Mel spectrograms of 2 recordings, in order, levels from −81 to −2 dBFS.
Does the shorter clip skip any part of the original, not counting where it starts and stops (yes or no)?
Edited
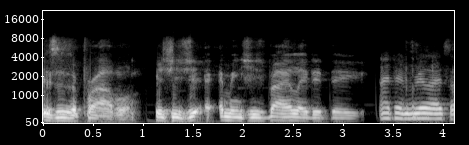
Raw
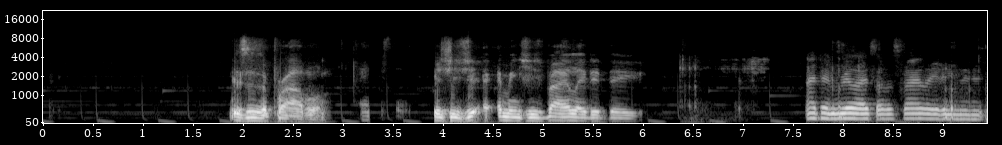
yes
